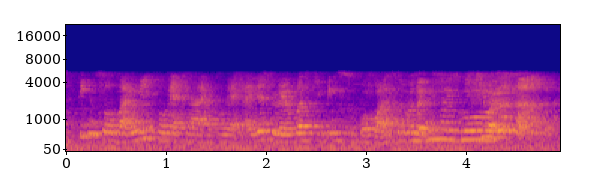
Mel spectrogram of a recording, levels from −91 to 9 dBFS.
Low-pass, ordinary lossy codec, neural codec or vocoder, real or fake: 5.4 kHz; none; none; real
